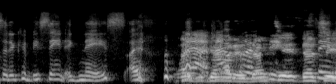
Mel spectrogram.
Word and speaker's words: St. Ignace: I don't know if I pronounce it. It could be St. Ignace.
